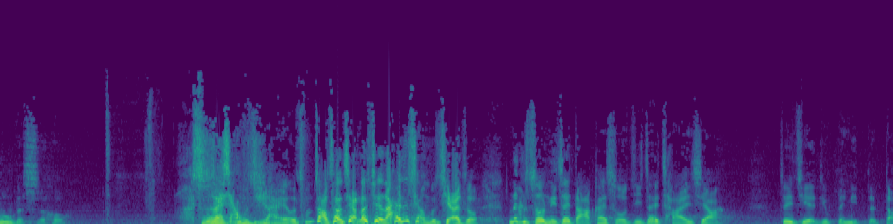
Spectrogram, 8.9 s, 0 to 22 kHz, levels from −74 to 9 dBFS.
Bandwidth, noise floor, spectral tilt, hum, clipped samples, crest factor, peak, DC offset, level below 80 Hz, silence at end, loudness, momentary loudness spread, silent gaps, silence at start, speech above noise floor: 15.5 kHz; -48 dBFS; -5.5 dB/octave; none; under 0.1%; 16 dB; 0 dBFS; under 0.1%; -46 dBFS; 0 s; -15 LUFS; 17 LU; none; 0 s; 33 dB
